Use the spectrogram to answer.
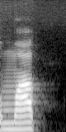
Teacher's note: तो माँ बोलने पर दोनों ओठ काम करते हैं, बा बोलने पर दोनों ओठ काम करते हैं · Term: ओष्ठ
